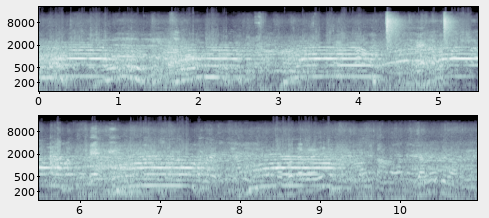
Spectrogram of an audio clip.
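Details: Jumbo cattle lowing at a very crowded cattle market in Indonesia: steady, drawn-out harmonic moos repeated about every one and a half to two seconds, some overlapping from several animals, over a constant bustle of people.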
